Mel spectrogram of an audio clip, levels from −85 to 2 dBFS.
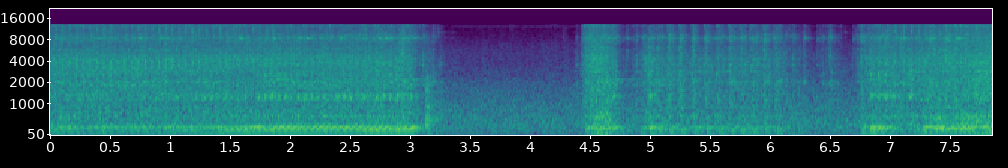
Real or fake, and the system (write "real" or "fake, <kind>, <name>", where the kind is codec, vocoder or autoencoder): real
